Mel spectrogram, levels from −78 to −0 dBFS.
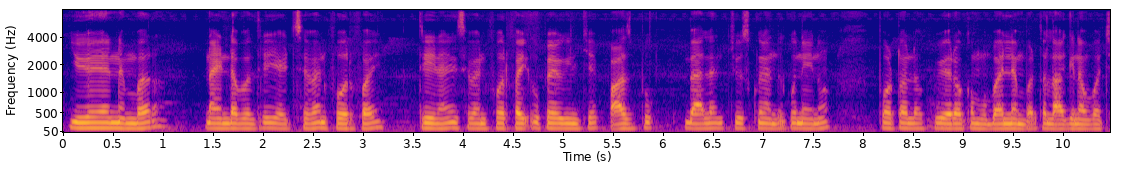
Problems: none marked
